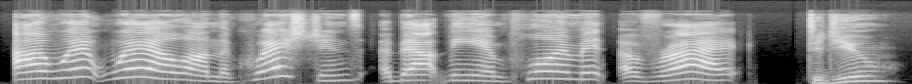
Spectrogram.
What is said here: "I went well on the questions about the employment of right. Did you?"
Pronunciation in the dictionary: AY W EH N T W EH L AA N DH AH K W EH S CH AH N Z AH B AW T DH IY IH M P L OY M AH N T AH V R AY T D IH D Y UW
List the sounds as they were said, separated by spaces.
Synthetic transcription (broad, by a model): AY W EH N T W EH L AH N DH AH K W EH S CH AH N Z AH B AW T DH IY IH M P L OY M AH N T AH V R AY T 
